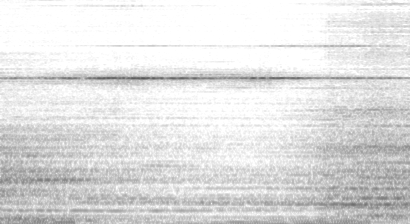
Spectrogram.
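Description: Dark ambient instrumental music: a low rumbling drone under a sustained high, thin screeching tone like squealing metal, which fades out about four and a half seconds in as a new mid-pitched layer comes in near the end.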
